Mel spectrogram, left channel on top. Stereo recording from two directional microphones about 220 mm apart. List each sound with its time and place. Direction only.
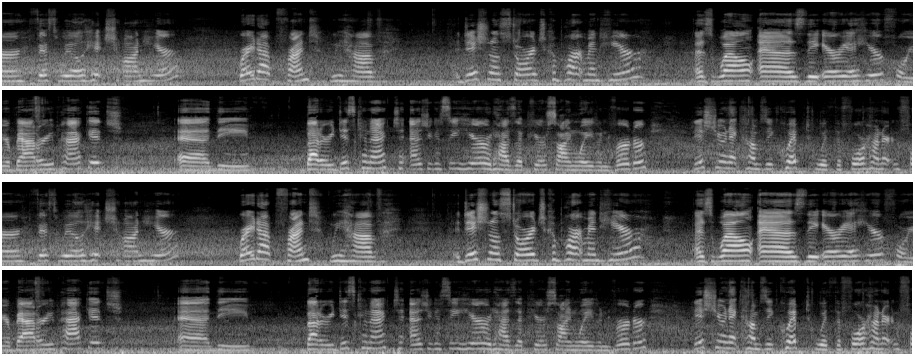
0.0 s speech: 15° left (ahead or behind)
2.3 s a woman's voice: 25° right (ahead or behind); by 12.8 s 5° right (ahead or behind)
12.8 s a woman's voice: 30° right (ahead or behind)
13.2 s speech: 5° right (ahead or behind)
